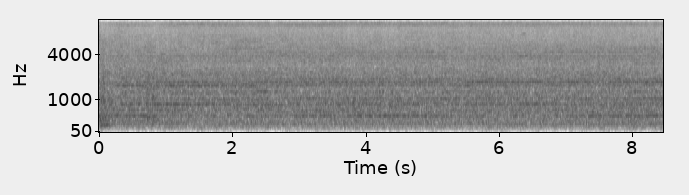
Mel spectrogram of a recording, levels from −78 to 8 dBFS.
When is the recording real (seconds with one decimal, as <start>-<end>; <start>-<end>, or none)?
0.0-8.5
